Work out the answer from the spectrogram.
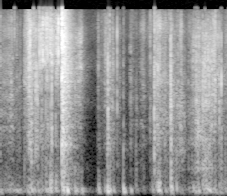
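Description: Cardboard gift packaging is torn open with rough ripping and crinkling. A series of scratchy bursts breaks briefly near the middle, then the tearing continues in choppy strokes.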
